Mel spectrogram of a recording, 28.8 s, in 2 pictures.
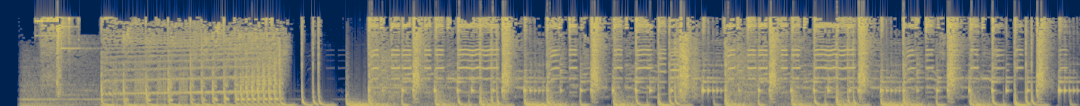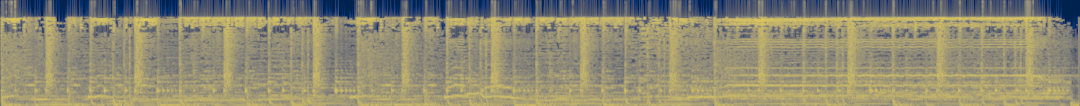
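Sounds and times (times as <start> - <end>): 
background music: 0.4 - 28.7.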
